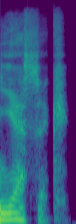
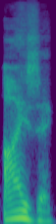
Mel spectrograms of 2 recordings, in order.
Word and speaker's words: Yesak: great demon king, King Yesak. Even though his name is Yesak, these guys usually pronounce it incorrectly and call him Isaac instead.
